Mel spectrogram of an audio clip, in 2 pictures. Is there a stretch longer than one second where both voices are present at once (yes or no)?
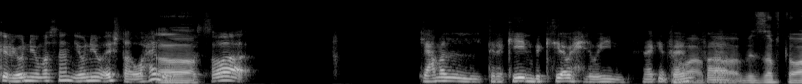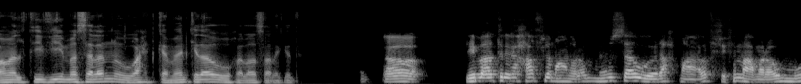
no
